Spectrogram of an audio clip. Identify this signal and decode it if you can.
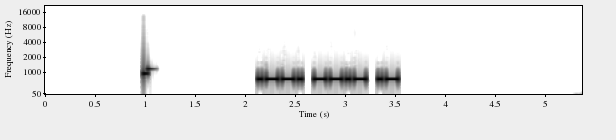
Morse code, heard as a keyed tone, about 31 wpm, 700 Hz. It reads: PQA
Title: USA Call Sign Postfixes - 3 Letters 30wpm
